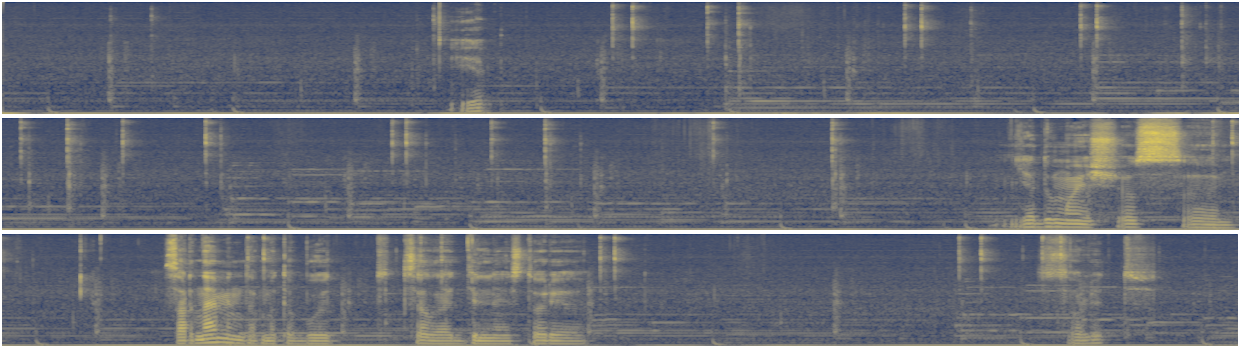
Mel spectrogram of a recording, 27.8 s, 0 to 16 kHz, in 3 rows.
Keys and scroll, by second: 3.0 Return, 6.2 Escape, 8.5 Escape.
